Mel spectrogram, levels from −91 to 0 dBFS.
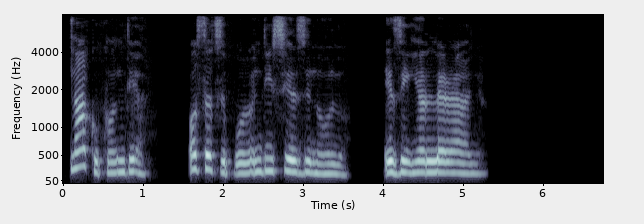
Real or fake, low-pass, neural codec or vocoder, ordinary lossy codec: fake; none; codec, 16 kHz, 4 kbps, FunCodec, trained on LibriTTS, 50 frames a second; none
